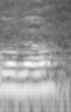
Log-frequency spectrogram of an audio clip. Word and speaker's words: Louisville: So we've been educated on the proper way to say Louisville. It's not Louisville. Lou.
